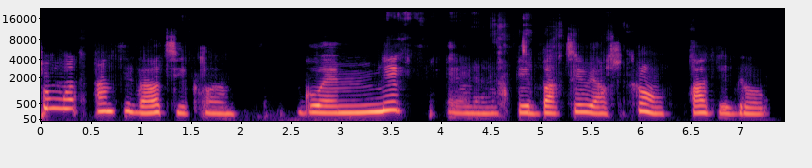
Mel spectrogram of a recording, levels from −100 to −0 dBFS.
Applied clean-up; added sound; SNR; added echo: neural mask model Resemble Enhance denoiser.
